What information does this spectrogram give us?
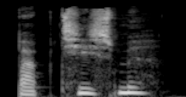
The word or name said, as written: baptisme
